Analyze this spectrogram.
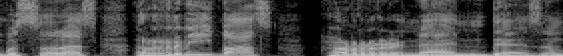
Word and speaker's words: Rivas: What I heard when I first started covering this case was that her name was Celeste Rivas Hernandez. And we like to roll our R's when we say her name.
